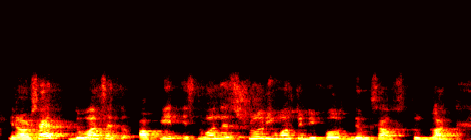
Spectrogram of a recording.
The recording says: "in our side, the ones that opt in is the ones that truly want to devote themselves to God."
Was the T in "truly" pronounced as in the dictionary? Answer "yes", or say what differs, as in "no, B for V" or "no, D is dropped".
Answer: no, S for T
